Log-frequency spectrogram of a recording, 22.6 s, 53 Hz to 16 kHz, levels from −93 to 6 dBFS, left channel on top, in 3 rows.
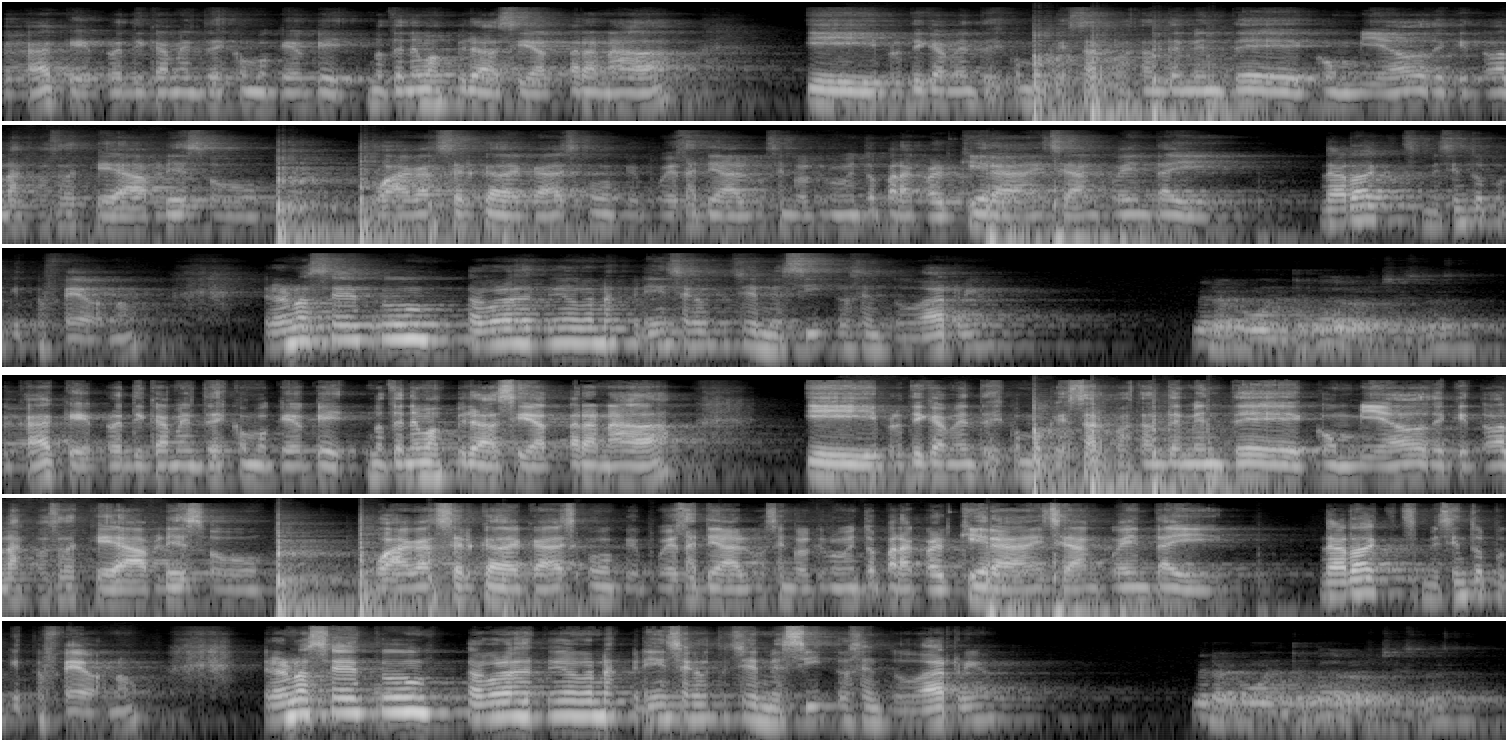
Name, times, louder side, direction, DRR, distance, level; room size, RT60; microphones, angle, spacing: voice 1, 0.0-3.7 4.0-8.8 9.4-13.6 14.1-15.0 15.2-20.0, right 6 dB, 65° right, 14 dB, 0.7 m, -25 dB
sound 1, 4.2-6.2 7.4-10.5 10.7-10.8 11.1-11.2 11.5-13.5 13.8-13.9 14.2-14.3 14.6-14.7 15.0-15.8, right 2 dB, 45° right, 1.6 m, -36 dB
voice 2, 16.8-17.2 21.0-22.3, left 1 dB, 25° right, -3 dB, 3.6 m, -34 dB
20.0 x 10.0 x 5.5 m, 1.4 s
head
